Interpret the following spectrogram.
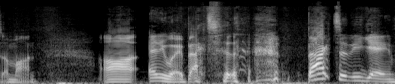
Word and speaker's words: Amon: I like Amon because it sounds like a badass, like Egyptian, like warrior or something, but it's probably pronounced Ammon because it's based off almond. I guess it all depends on how you pronounce almond. Are you an almond person or an Ammon person? I'm an almond person, so this is Amon.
